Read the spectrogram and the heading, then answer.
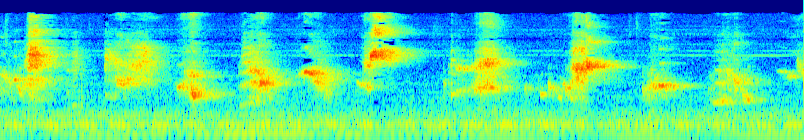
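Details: A lively, tame pet budgerigar, playful and flying about on a morning, chirps busily: a quick run of high, scratchy warbles and squawks about twice a second, each note sliding and buzzy.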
